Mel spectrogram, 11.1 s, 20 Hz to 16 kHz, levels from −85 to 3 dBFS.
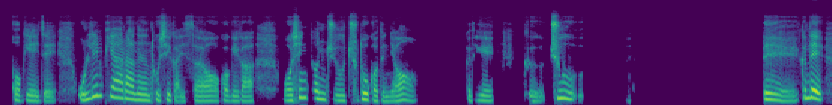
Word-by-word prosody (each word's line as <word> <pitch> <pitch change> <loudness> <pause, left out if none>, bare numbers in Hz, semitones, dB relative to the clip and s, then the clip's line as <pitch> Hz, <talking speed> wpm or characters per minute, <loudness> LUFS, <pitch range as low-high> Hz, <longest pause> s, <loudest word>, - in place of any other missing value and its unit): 거기에 190 -2 -2
이제 - - -6 0.3
올림피아라는 255 - +2
도시가 190 -1 -2
있어요. 170 +1 -4
거기가 175 -2 -4 0.4
워싱턴주 220 -3 0
주도거든요. 180 -3 0 0.6
그게 185 -2 -5 0.4
그 - - -8
주의 270 0 +5 0.8
네. - - -25 1.8
네. 190 -7 +3
근데 275 -4 +9
195 Hz, 205 characters per minute, -21 LUFS, 180-245 Hz, 1.8 s, 근데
